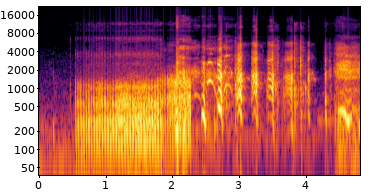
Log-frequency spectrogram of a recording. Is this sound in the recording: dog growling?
yes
